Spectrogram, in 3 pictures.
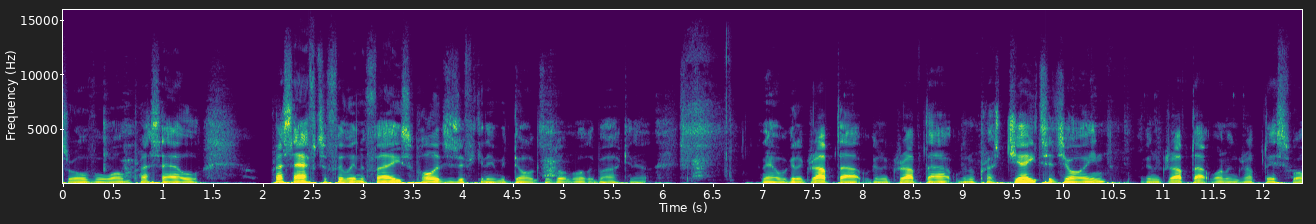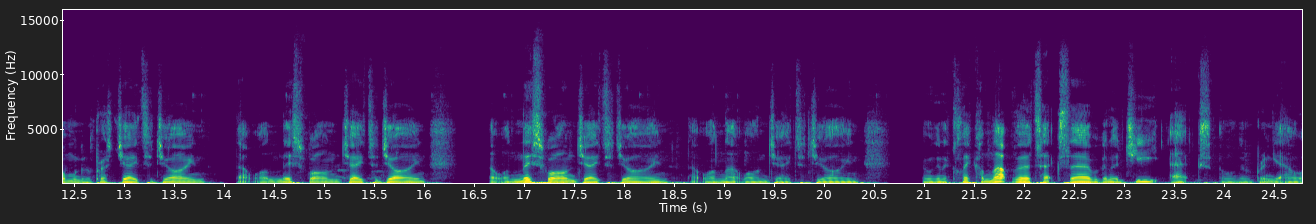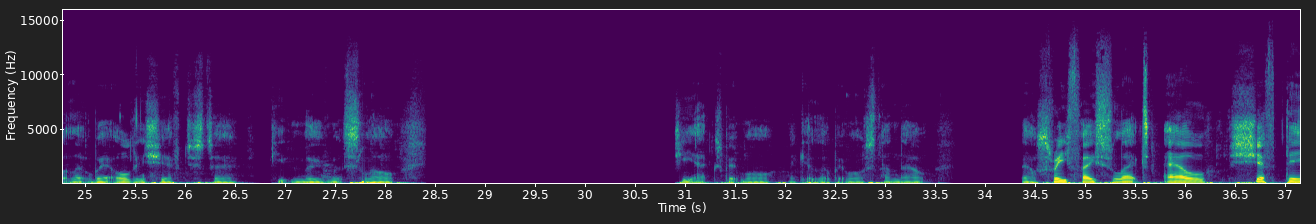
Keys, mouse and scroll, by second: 0.4 l, 2.1 f, 5.9 click, 6.3 middle click, 7.8 shift+click, 8.1 shift+middle click, 8.5-8.9 scroll up 2, 9.4 j, 9.7-10.0 scroll down 2, 10.0 middle click, 10.8 click, 11.7 shift+click, 12.5 j, 13.7 click, 14.6 shift+click, 15.2 j, 16.1 click, 16.8 shift+click, 17.4 j, 18.1 click, 19.0 shift+click, 19.7 j, 20.5 click, 20.9 middle click, 21.7 shift+middle click, 22.0 scroll up 1, 22.9-23.6 scroll up 1, 22.9 g, 28.0 scroll down 4, 28.3 middle click, 28.9 shift+middle click, 29.3-29.6 scroll up 2, 29.5 middle click, 30.8 g, 32.9-33.6 scroll down 3, 33.1 middle click, 33.6-34.5 scroll up 3, 33.9 middle click, 34.5 3, 35.6 l, 36.6 shift+d.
